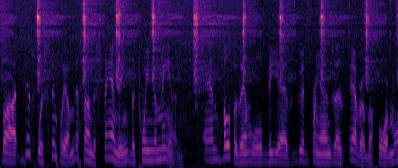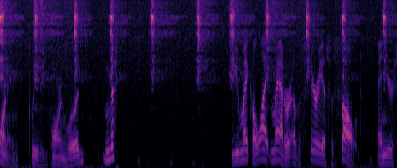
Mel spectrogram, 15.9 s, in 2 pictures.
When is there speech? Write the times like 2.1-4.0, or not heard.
0.0-10.3, 12.6-15.8.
